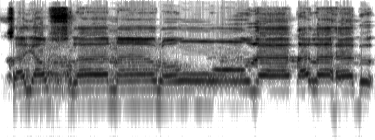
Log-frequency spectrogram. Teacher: Rong itu ditahan 2 harokat, dipanjangkan 2 harokat. Ronza, bukan ronda, ya.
